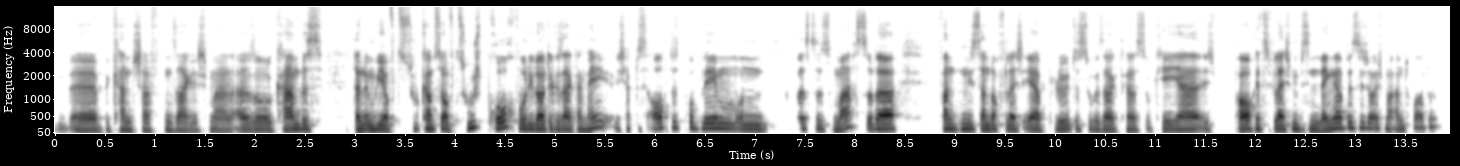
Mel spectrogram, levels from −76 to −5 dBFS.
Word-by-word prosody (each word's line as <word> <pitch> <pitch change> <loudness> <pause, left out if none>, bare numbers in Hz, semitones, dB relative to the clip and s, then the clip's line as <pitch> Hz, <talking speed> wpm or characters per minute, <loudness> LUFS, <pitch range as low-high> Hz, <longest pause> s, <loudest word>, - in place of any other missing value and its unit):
äh, 110 -1 +1
Bekanntschaften, 110 +1 -6
sage 105 -1 -3
ich 105 - -11
mal? 105 -2 -4
Also 115 -1 0
kam 125 +3 +3
das 130 -2 -3 0.3
dann 125 - +3
irgendwie 130 0 +3
auf - - -1
Zu 130 - -11
kamst 135 -2 +1
du - - +6
auf 120 - -1
Zuspruch, 165 +3 +1
wo 140 - +3
die 135 - +1
Leute 130 -1 +5
gesagt 120 -1 0
haben: 120 -1 -2
„Hey, 170 +6 0
ich 145 -1 -11
habe 140 - -10
das 125 - -14
auch, 160 - 0
das 175 - -5
Problem, 155 -3 +1
und 130 -1 -2
gut 150 - -9
dass 150 - -3
du 135 - -7
es 130 0 -9
machst“ 130 +9 -1
oder 135 -1 +7 0.4
fanden 140 -1 +1
die 135 - +2
es 130 - -6
dann 130 -1 +2
doch 135 -1 -1
vielleicht 125 -2 -1
eher 115 - +2
blöd, 120 +3 -4
dass 130 - -7
du 125 - -10
gesagt 120 -1 -2
hast: 120 -2 -4
„Okay, 120 0 -5
ja, 125 0 +3
ich - - -10 0.2
brauche 135 +1 +5
jetzt - - -11
vielleicht 130 0 +2
'n 135 - +1
bisschen 125 -1 -3
länger, 125 +8 +3
bis 165 +1 -4
ich 165 -1 -3
euch 155 -1 -2
mal 150 - -5
antworte“? 135 +11 -6
130 Hz, 260 wpm, -25 LUFS, 120-140 Hz, 0.4 s, oder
